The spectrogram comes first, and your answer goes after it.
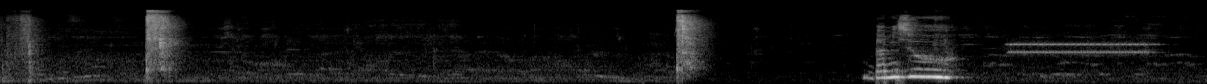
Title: коты чихаю/cats sneeze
